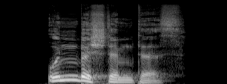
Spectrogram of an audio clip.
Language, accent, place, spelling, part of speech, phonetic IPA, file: German, Germany, Berlin, unbestimmtes, adjective, [ˈʊnbəʃtɪmtəs], De-unbestimmtes.ogg
- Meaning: strong/mixed nominative/accusative neuter singular of unbestimmt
